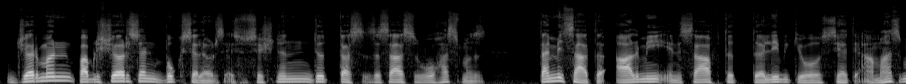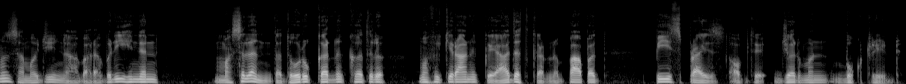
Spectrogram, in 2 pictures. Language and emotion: Kashmiri, neutral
